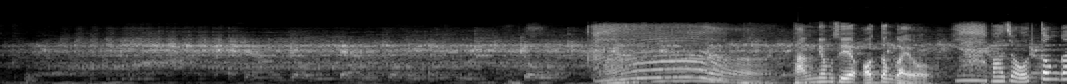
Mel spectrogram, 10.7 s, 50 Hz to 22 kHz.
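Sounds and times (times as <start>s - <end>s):
K-pop song with dense vocals and radio-like tone: 2.4s - 8.4s, 9.0s - 10.6s
speech: 3.4s - 5.8s, 7.9s - 10.6s.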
